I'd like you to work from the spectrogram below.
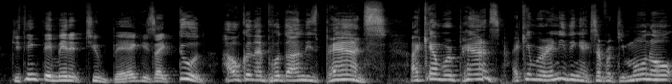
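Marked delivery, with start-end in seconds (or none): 1.7-6.7 high-pitched put-on Mexican accent. Imagining the gang boss complaining he can't wear pants: put-on mexican accent. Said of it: "that's like a Mexican accent".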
